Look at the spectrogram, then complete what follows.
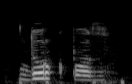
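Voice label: "дуркпоз", Komi, female; kpv audio dict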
